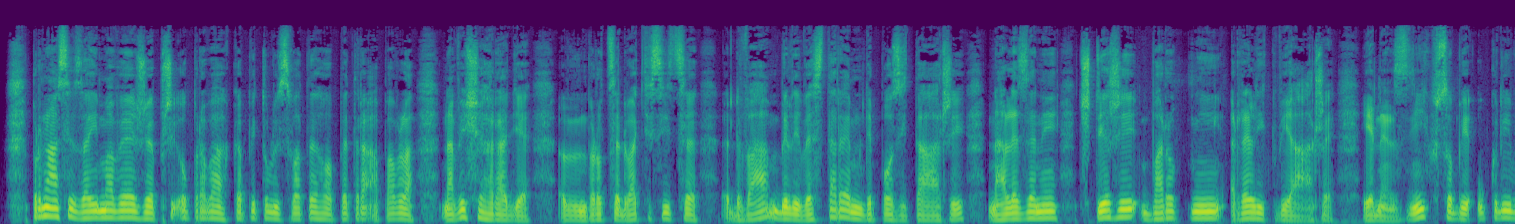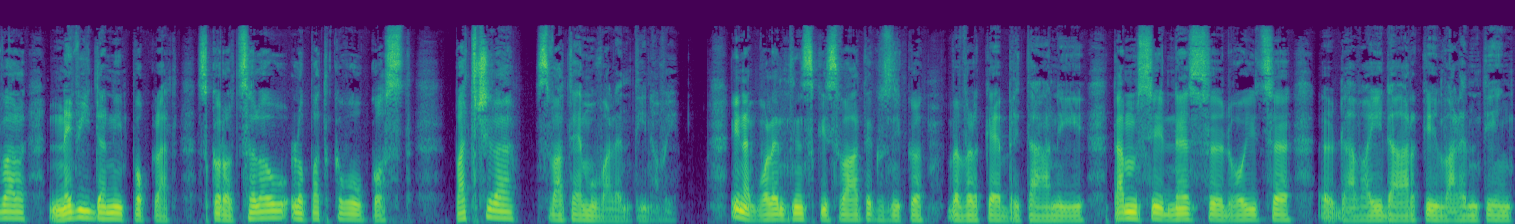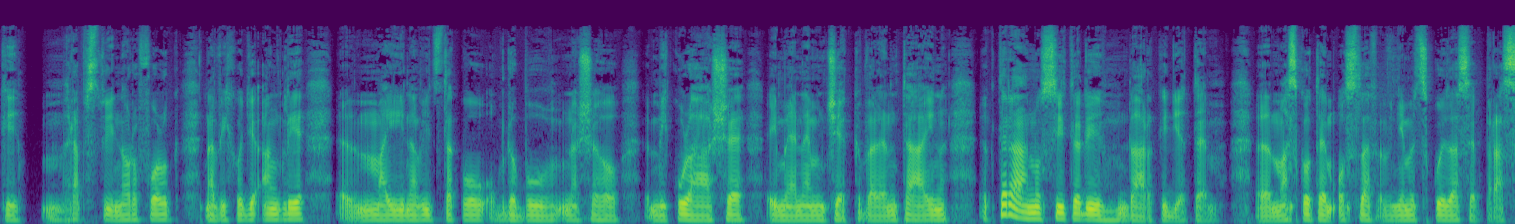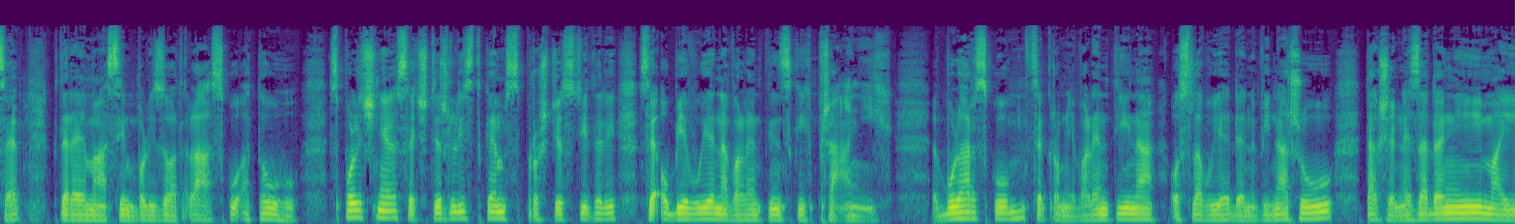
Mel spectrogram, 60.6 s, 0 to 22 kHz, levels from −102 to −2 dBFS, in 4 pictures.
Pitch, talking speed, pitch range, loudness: 90 Hz, 105 wpm, 85-105 Hz, -21 LUFS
